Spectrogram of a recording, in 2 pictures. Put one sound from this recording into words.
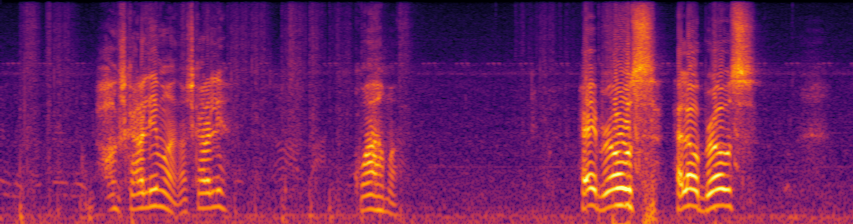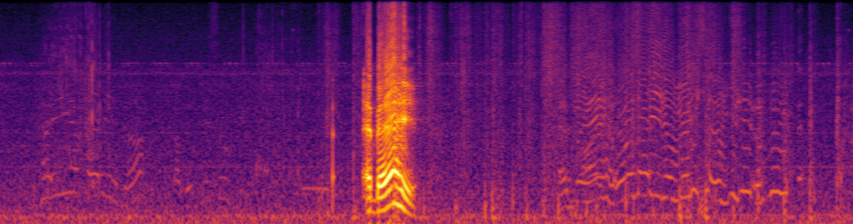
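A young man talks with animation into a close microphone, at times shouting.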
